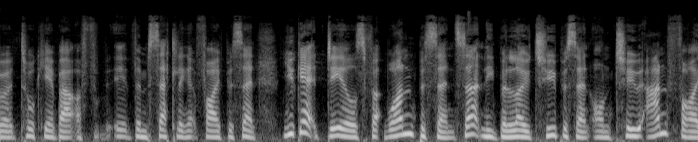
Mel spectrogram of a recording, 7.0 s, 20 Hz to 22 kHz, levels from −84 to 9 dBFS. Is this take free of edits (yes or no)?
no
